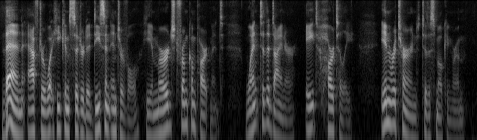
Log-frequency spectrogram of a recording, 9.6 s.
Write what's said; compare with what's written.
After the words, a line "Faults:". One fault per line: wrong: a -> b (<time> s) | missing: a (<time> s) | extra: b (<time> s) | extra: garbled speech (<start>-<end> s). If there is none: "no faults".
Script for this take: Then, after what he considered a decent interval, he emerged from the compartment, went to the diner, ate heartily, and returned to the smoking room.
Then, after what he considered a decent interval, he emerged from compartment, went to the diner, ate heartily, in returned to the smoking room.
Faults:
missing: the (3.8 s)
wrong: and -> in (7.6 s)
